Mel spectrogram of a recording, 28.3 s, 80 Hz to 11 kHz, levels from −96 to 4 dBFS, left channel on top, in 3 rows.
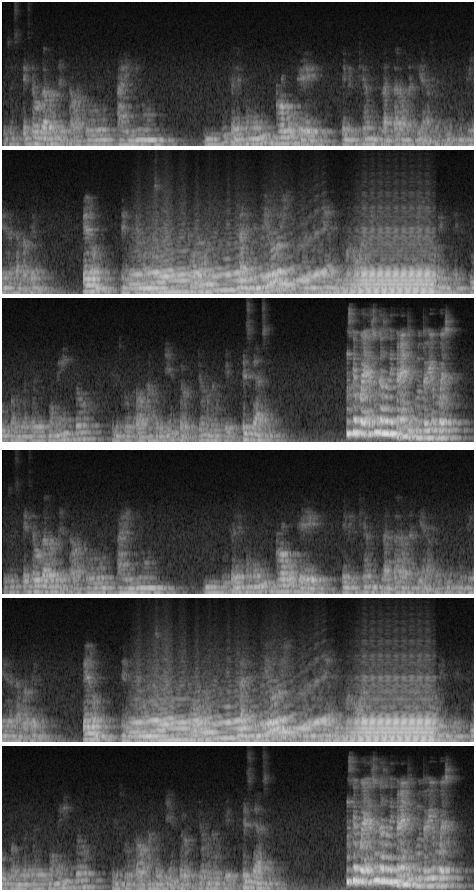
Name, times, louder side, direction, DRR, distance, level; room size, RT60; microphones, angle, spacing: voice 1, 0.0-3.2 4.0-6.4 6.8-10.2 11.1-11.4 11.8-13.6 14.1-20.6 21.1-24.3, equal, 85° left, -2 dB, 5.4 m, -31 dB
sound 1, 11.9-18.1, right 1 dB, 5° right, 0.4 m, -23 dB
voice 2, 25.8-27.8, left 1 dB, 20° left, -1 dB, 2.0 m, -18 dB
10.5 x 8.6 x 6.9 m, 0.88 s
head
